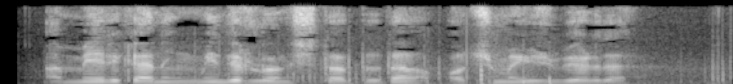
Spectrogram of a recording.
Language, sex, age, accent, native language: Uzbek, male, 12-17, Samarqand, Uzbek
